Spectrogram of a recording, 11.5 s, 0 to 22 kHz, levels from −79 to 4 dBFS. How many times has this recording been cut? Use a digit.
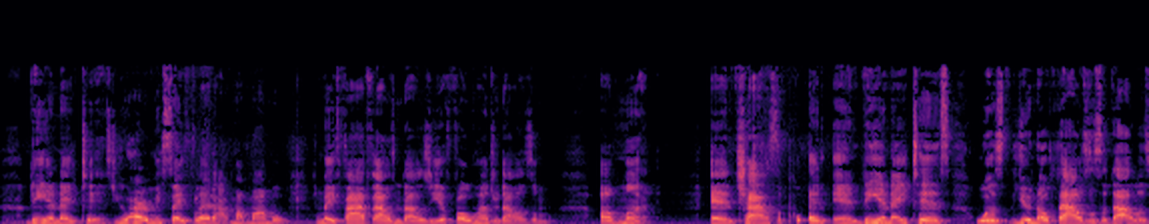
1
